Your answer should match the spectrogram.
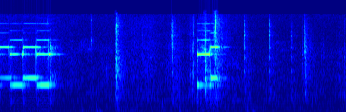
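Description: Telephone ringing in two short bursts of bright electronic warbling tones separated by a pause. The rings are fairly faint, with a few soft clicks scattered between and after them.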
